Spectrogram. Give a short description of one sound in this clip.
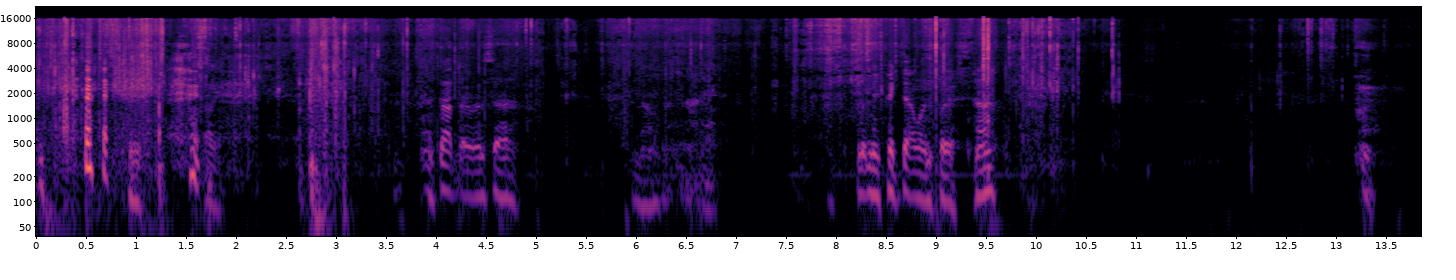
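Dry twigs and leaves crackle and snap under hands.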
